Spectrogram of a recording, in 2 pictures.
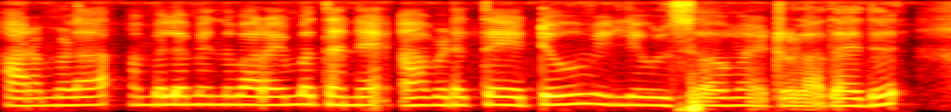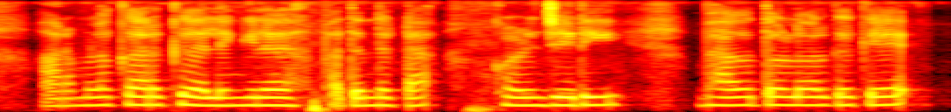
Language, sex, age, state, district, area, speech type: Malayalam, female, 18-30, Kerala, Pathanamthitta, rural, spontaneous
